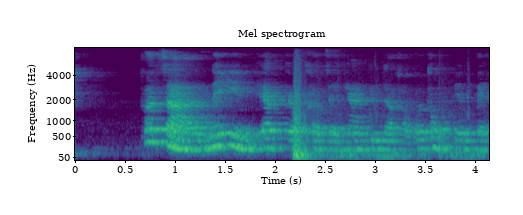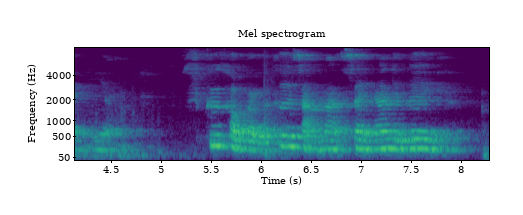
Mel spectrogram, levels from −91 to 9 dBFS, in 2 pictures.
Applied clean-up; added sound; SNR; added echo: none; Car; 12 dB; reverberation time 0.8 s.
